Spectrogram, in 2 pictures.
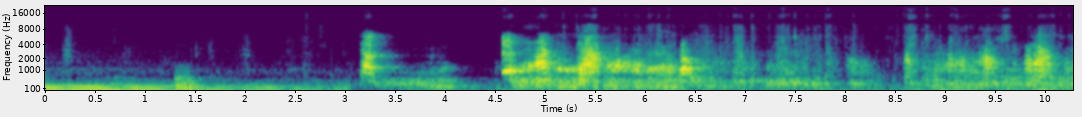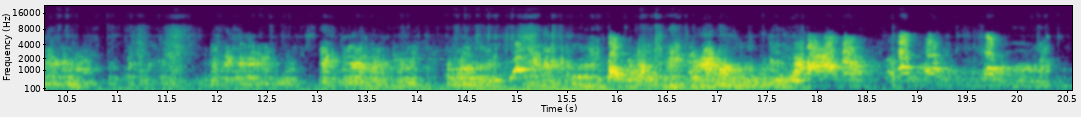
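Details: Angry puppies eating food, giving a near-continuous run of rough growls and short barking yelps over about fifteen seconds, with clattering and scuffling noises mixed in.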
